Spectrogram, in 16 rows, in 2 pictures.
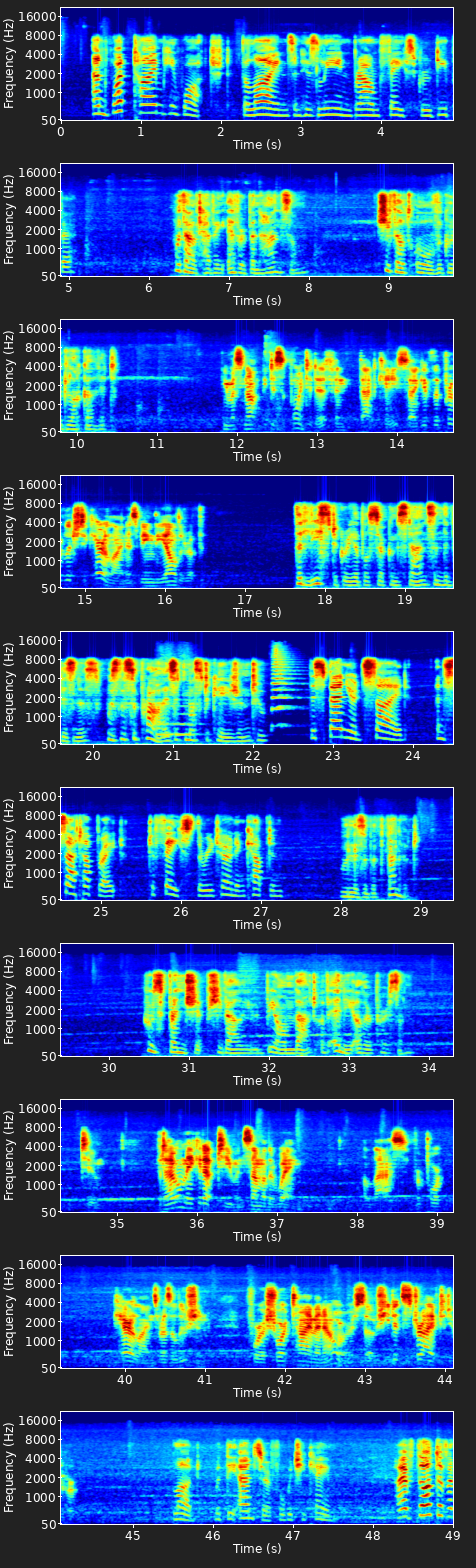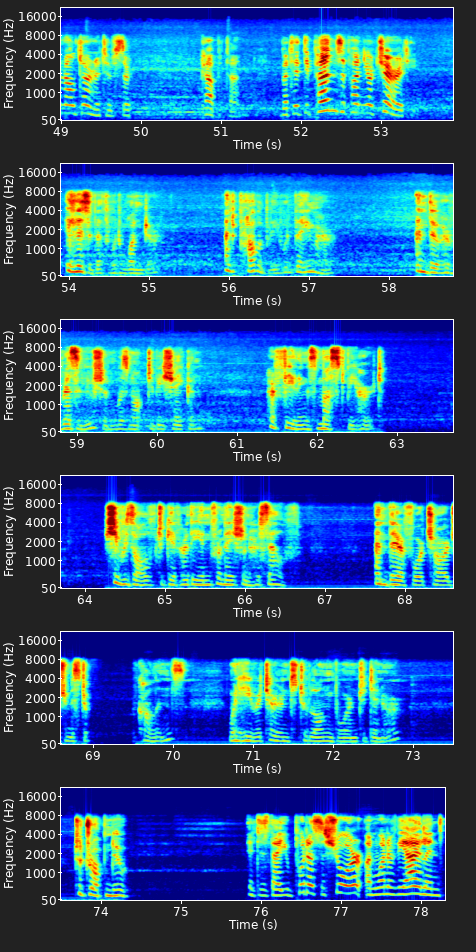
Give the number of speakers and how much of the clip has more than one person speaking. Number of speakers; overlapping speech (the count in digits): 3, no overlap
